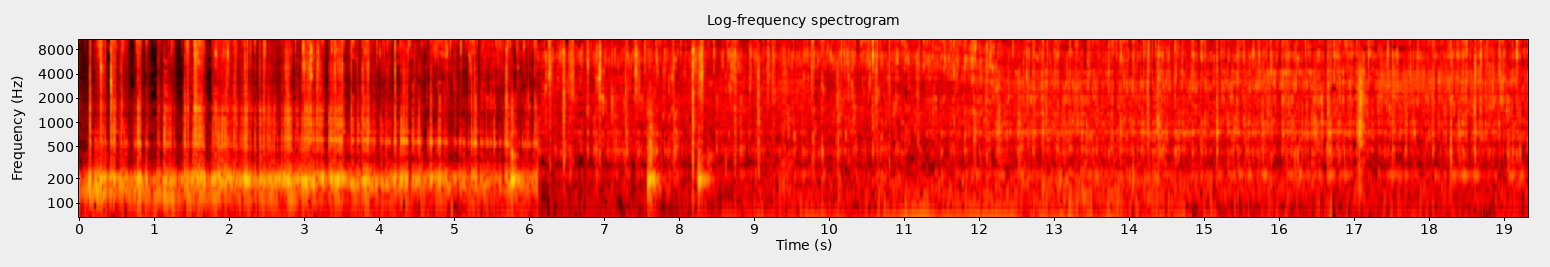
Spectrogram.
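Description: Freshly pressed apple juice pouring in a thin stream from a fruit press's stainless steel spigot into a plastic bucket, with a steady splashing trickle and many small drips. The sound changes about six seconds in.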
